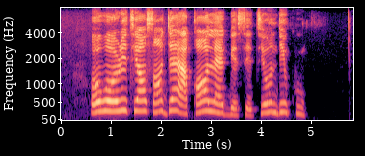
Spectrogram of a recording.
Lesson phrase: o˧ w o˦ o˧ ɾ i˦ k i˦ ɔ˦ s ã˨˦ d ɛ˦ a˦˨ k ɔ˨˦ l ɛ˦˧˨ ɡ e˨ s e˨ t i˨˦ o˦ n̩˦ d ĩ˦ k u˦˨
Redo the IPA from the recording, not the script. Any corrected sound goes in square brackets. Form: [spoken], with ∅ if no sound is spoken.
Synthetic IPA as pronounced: o˧ w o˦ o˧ ɾ i˦ [t] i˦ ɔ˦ s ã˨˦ [d͡ʒ] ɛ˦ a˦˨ k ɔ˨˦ l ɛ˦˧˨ [ɡ͡b] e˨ s e˨ t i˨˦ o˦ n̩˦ d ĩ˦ k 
